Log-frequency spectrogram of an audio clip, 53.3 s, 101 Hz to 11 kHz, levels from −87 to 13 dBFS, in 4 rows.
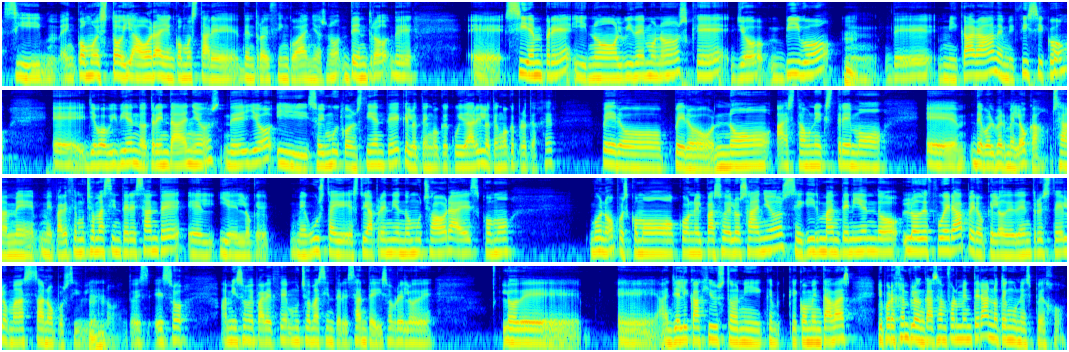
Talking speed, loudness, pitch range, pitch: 160 wpm, -24 LUFS, 160-185 Hz, 175 Hz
